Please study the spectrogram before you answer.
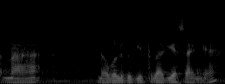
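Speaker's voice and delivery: hushed loving reproof; gentle parent. Acted. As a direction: softly coax a child to behave. Gentle parent correcting a child.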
